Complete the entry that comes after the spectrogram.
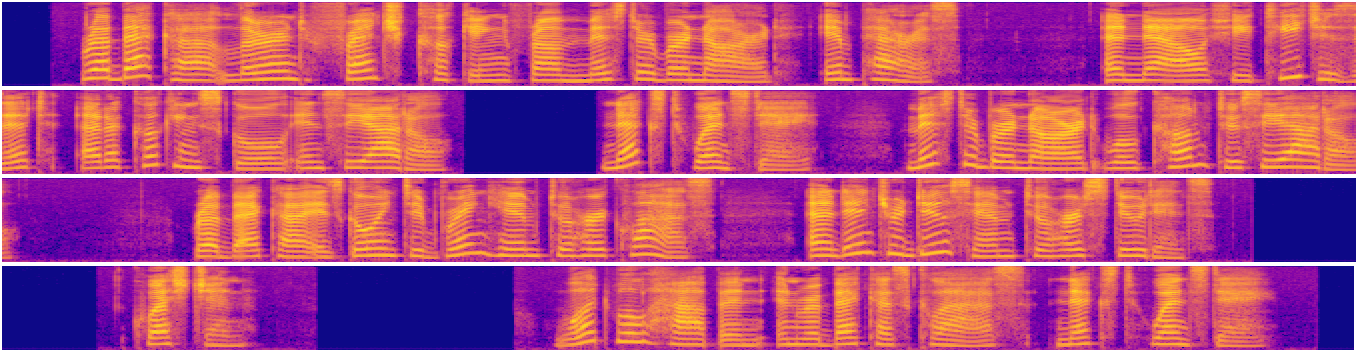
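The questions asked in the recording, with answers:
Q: What will happen in Rebecca's class next Wednesday?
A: Mr. Bernard will visit and meet the students.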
